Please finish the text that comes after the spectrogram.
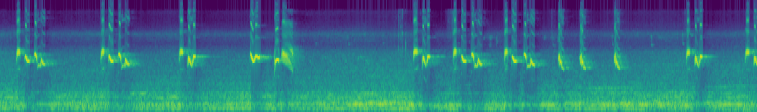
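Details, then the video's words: Vigorous sooty-headed bulbul singing as a lure for rival birds. Clusters of quick, liquid, dipping notes come in bursts, with some pauses between groups, over a soft rumbling background. "SUARA BURUNG KUTILANG GACOR ASLI TAMPA ISIAN..,!!!pancinga kutilang bikin lawan emosi..."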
